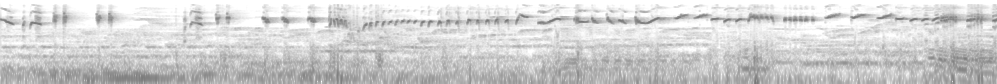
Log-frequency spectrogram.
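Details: Caged orange-headed thrush kept as a pet, singing shortly before a songbird contest: a varied run of high whistled notes and rapid chattering phrases, mostly steady and bright, with some faint low background noise.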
